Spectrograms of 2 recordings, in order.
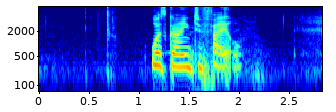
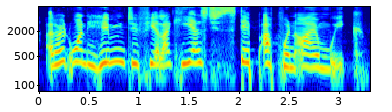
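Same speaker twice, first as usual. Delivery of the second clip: ordinary delivery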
